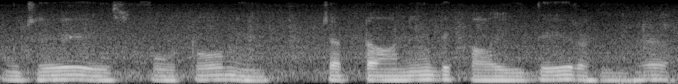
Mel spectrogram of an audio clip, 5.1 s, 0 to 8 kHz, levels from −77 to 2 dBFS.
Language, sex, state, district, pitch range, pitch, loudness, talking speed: Hindi, male, Madhya Pradesh, Katni, 95-110 Hz, 105 Hz, -19 LUFS, 105 wpm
